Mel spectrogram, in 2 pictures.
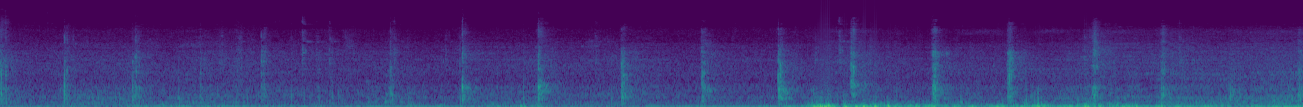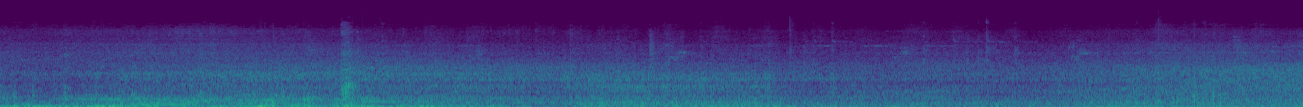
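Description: High-heeled boots clicking step by step on cobblestones and stone stairs, about three steps every two seconds, for the first half. From about eight seconds a low rumble sets in and is the loudest sound, and a steady hum joins it and carries on to the end.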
